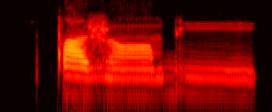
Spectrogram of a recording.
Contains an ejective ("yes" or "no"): no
